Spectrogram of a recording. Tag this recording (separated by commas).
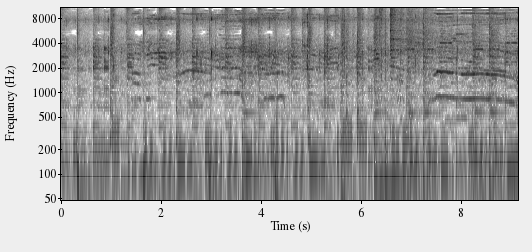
Run, Speech, Music, outside, rural or natural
